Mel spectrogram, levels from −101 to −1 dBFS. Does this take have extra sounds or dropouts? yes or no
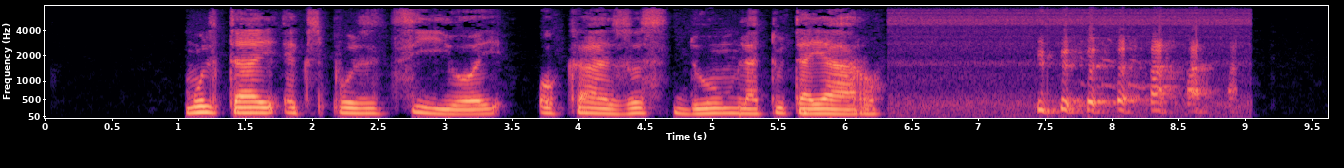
yes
